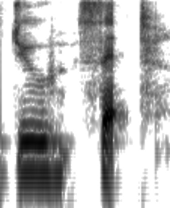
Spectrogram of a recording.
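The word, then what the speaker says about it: Ducat: in the picture is james do set that's how you say it hold on i'm gonna put it back up there so the one on the right is due set and the okay and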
